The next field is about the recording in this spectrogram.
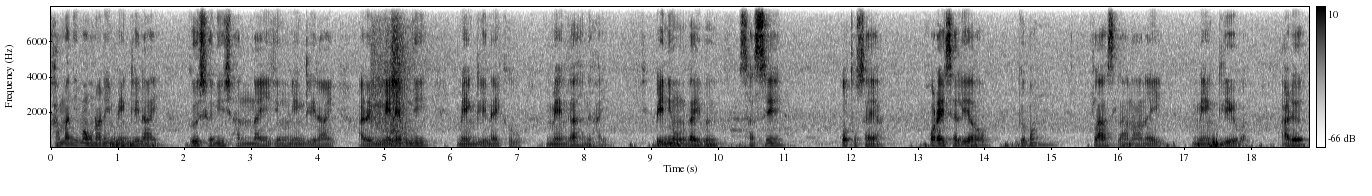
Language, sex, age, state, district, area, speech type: Bodo, male, 30-45, Assam, Kokrajhar, rural, spontaneous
